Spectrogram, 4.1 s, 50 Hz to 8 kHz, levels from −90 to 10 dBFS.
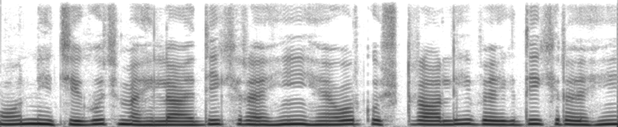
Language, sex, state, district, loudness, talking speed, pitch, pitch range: Hindi, female, Punjab, Pathankot, -11 LUFS, 190 wpm, 240 Hz, 225-250 Hz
